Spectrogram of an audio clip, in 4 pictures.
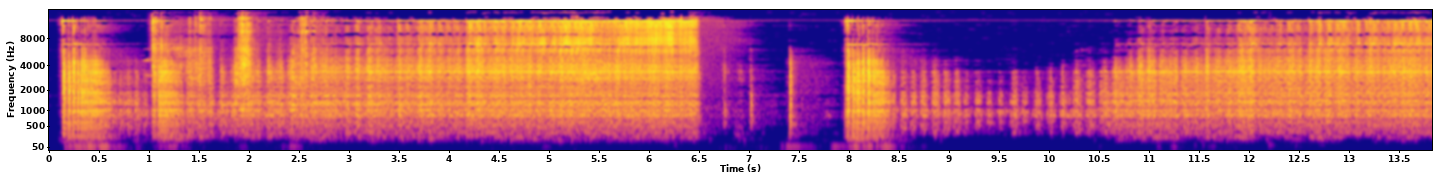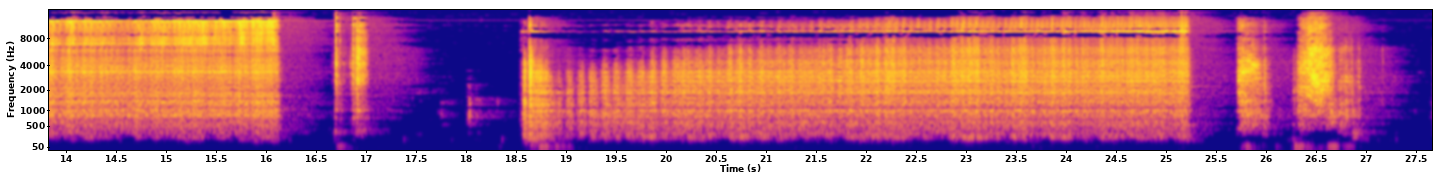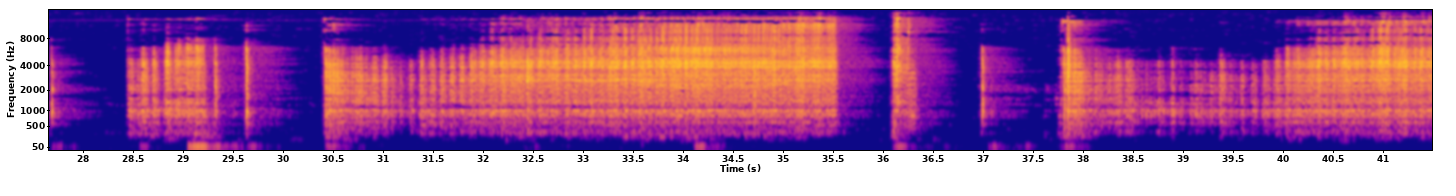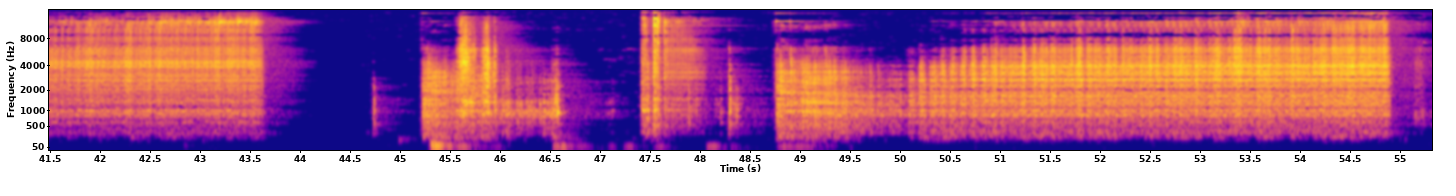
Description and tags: Coin spin
Coins spinning on table
152, ching, Coin, dime, flip, GARCIA, Money, MUS, nickle, Penny, quarter, SAC, spin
